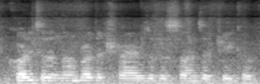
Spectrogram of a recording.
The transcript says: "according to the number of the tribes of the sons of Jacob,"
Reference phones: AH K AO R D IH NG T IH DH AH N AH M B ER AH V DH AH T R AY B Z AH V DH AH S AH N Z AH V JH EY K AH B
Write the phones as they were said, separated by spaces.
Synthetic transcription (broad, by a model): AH K AO R D IH NG T IH DH AH N AH M B ER AH V DH AH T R AY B Z AH V DH AH S AH N Z AH V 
